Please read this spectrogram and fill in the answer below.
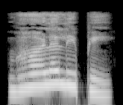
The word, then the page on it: ಭಾಳಲಿಪಿ: bhāḷa lipi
